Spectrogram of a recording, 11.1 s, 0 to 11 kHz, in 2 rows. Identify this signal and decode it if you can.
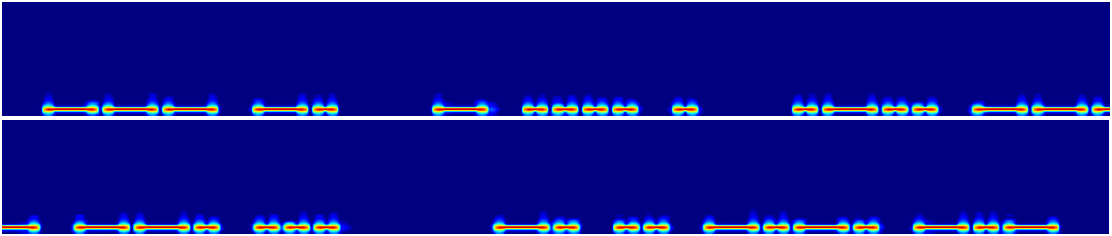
Morse code, heard as a keyed tone, about 16 wpm, 700 Hz. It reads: ON THE LOGS NICK
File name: CW-The-Big-Twoheaded-River-2-16WPM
